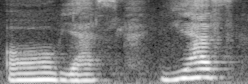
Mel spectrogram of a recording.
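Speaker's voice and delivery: normal talking voice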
